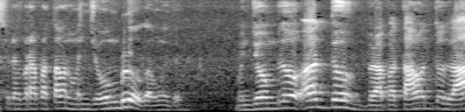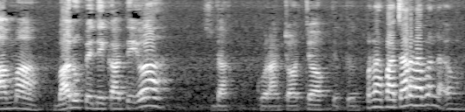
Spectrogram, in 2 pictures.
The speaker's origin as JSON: {"language": "Indonesian", "region": "West Nusa Tenggara", "country": "Indonesia", "accent": "Sumbawa", "said": "Aida itu ya logat saya lah. Sumbawa."}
